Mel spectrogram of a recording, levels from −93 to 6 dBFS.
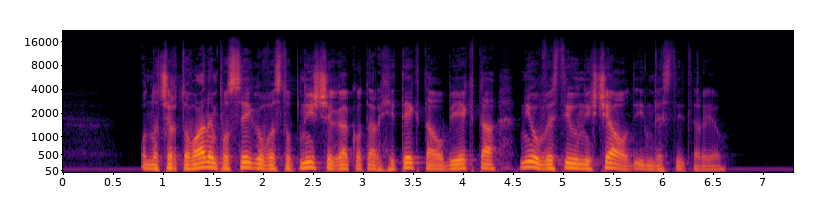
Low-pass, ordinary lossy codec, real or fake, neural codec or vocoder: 19.8 kHz; none; real; none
